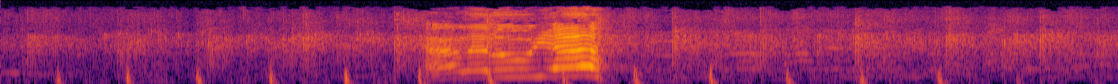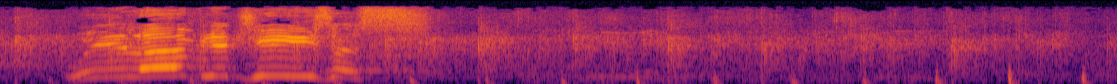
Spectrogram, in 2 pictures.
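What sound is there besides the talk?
audience clapping hands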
